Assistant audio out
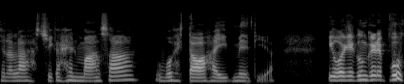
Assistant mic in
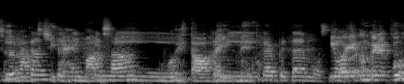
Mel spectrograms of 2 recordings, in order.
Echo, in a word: present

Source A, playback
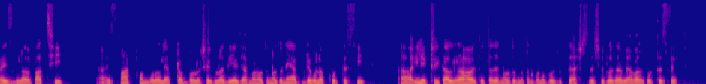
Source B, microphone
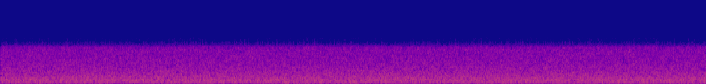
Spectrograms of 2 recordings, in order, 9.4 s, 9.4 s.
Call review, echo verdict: none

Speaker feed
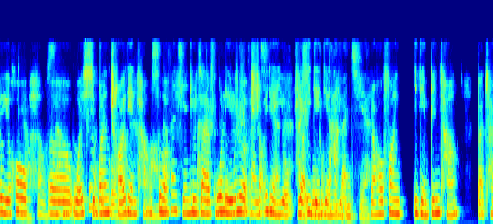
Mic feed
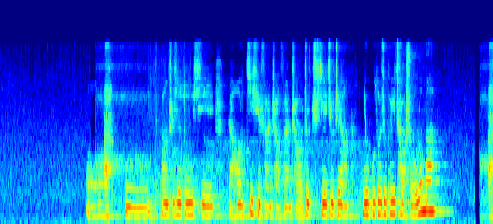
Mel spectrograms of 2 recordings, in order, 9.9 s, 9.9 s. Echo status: none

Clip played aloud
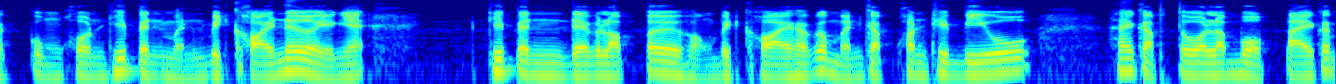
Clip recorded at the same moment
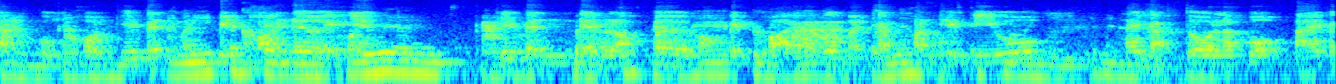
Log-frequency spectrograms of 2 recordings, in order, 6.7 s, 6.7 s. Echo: present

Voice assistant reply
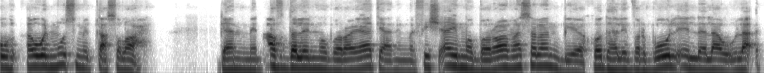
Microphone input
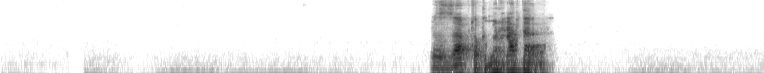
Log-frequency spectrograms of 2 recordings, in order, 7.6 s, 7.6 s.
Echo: none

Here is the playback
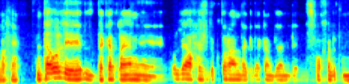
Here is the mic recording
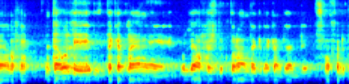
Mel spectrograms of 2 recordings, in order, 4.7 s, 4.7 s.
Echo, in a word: present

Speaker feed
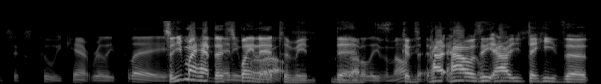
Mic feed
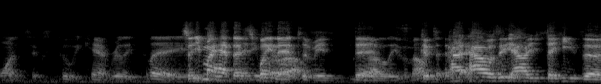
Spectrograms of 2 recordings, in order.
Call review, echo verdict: present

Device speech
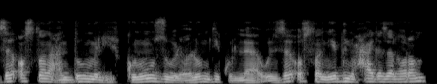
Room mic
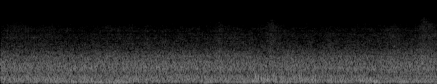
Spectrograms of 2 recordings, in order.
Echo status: none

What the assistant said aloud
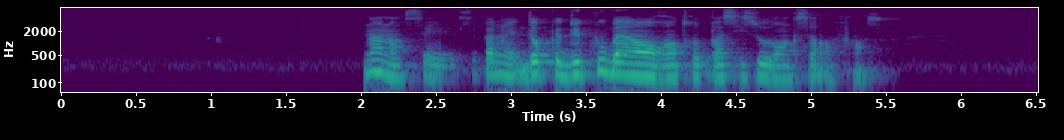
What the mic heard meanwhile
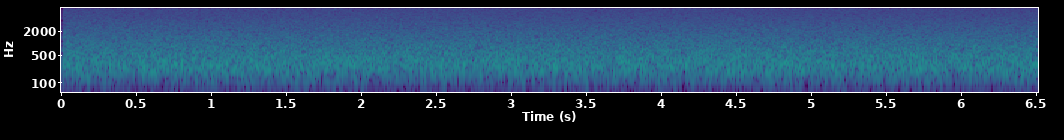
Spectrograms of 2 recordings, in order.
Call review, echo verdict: none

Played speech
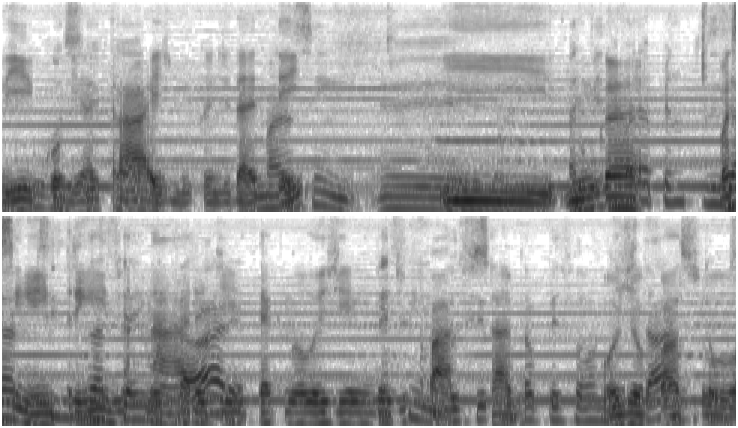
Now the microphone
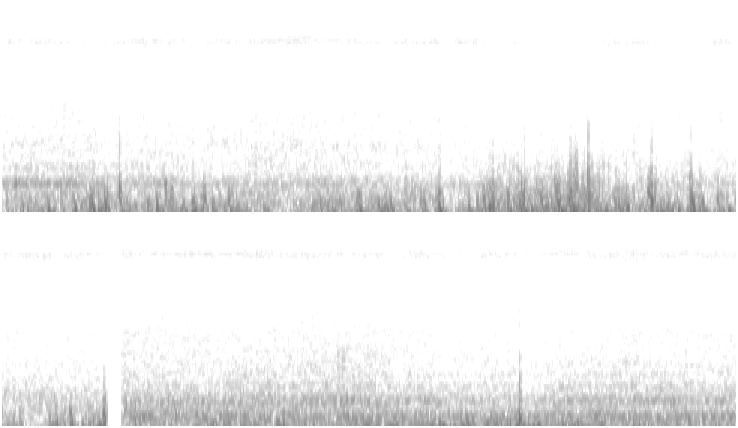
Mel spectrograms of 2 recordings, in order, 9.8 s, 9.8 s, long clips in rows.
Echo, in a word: none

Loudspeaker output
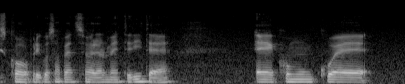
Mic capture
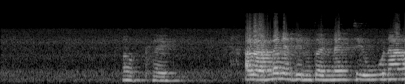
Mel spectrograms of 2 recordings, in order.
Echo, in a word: none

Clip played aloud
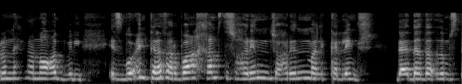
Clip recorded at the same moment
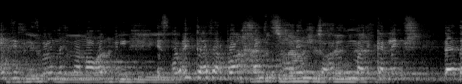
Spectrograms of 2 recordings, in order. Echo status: present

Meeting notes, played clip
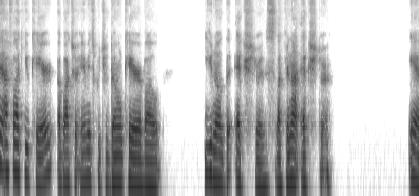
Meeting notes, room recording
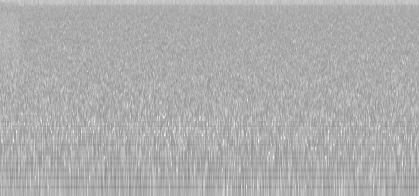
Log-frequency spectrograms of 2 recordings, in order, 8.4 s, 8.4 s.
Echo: none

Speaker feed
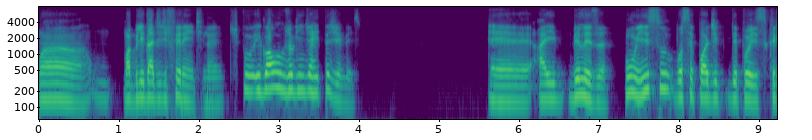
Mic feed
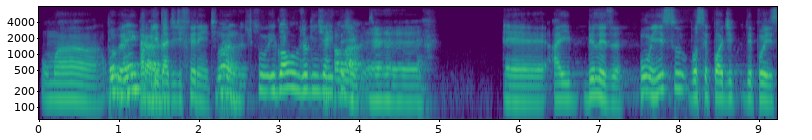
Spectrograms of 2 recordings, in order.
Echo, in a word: present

